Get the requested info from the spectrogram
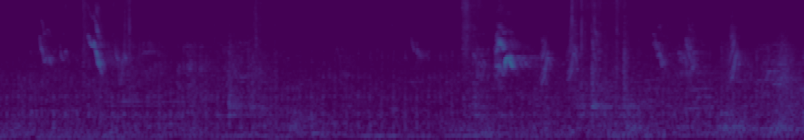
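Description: House sparrows chirping faintly: a short chirp about a second in, the loudest near the middle, then a scatter of quick chirps.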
